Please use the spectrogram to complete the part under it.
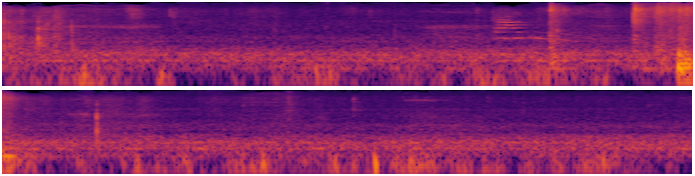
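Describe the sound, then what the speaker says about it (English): A cat meows a few times, faint and somewhat distant, over a steady background of wind noise and low rumble, with no clear talk. "You want a snack, Tri-Cat?"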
